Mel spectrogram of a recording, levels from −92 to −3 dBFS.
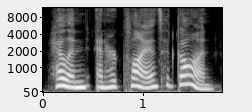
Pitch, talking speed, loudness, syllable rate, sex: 245 Hz, 200 wpm, -15 LUFS, 5.1 syllables/s, female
